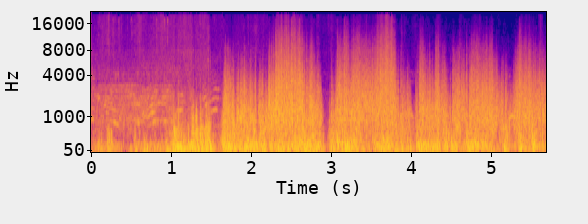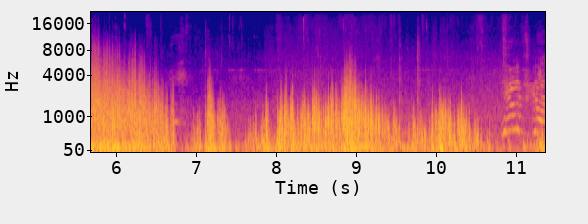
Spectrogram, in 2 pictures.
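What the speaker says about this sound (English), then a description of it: "Huge gust, almost knocked me over." Powerful gusts roar and buffet the microphone during a wind storm, surging loud and close for several seconds, easing briefly, then building again, with a person talking at times.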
